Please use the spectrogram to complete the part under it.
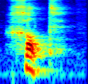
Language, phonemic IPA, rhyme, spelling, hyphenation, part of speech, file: Dutch, /ɣɑt/, -ɑt, gat, gat, noun, Nl-gat.ogg
- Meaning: 1. gap, hole 2. godforsaken place, hamlet 3. port 4. arsehole 5. the buttocks, butt, bum, rear-end, bottom of a person or animal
